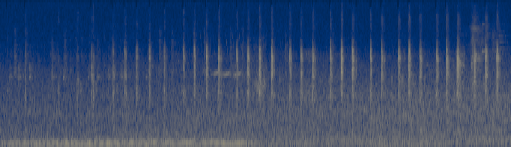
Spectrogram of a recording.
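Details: Great blue heron chicks, four on a Chesapeake Conservancy cam nest calling to their mother, produce faint ticking clicks that grow clearer later, while a low droning hum dominates the first half.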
